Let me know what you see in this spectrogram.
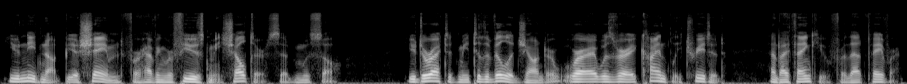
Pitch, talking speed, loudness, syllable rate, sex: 115 Hz, 210 wpm, -18 LUFS, 6.2 syllables/s, male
